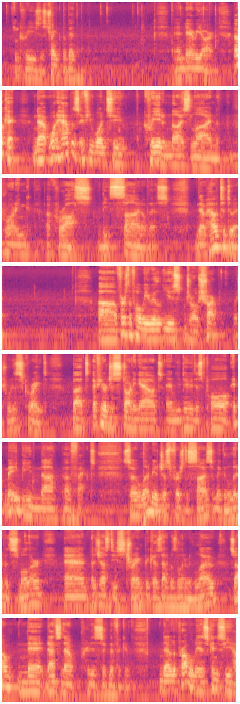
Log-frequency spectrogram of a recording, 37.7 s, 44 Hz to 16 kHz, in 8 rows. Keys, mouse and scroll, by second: 1.3 click, 1.6 ctrl+z, 3.6 shift+click, 4.4 middle click, 6.5 ctrl+middle click, 7.2 shift+middle click, 8.8 shift+middle click, 10.2 shift+middle click, 11.1 shift+middle click, 12.5 shift+middle click, 23.3 middle click, 25.1 ctrl+z, 26.5 f, 30.4 shift+f.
